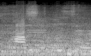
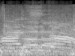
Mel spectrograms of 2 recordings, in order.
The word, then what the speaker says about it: High Style: We made You said hostile. No, not Say High Style.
